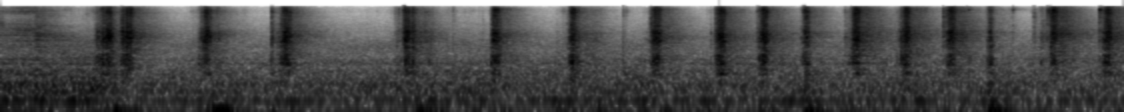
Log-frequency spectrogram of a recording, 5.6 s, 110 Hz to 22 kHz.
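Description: Plastic MoYu WeiSu 4x4 speed cube, unlubricated and straight out of the box, being turned by hand: its middle slice clacks turn after turn, a few spaced clicks at first, then about three or four a second. The slice turns without catching on the inner pieces.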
